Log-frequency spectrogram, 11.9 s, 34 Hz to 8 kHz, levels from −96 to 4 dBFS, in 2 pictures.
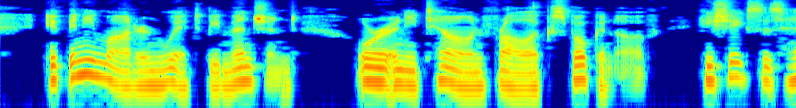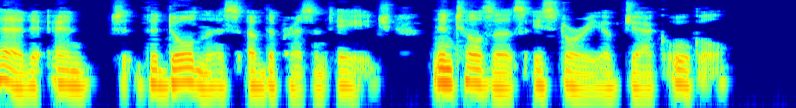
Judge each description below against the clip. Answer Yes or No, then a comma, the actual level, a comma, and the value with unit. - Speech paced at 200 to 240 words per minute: No, average, 155 wpm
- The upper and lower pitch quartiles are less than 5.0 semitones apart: Yes, average, 4.3 semitones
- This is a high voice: No, low, 115 Hz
